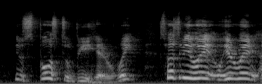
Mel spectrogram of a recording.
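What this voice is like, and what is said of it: Shifting Latin American-Russian put-on accent. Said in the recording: “I keep switching from like my Latin American terrible accent to like my Zangief fucking accent, and I can't stop myself ... I went Irish Polish, but really it's Irish Russian”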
